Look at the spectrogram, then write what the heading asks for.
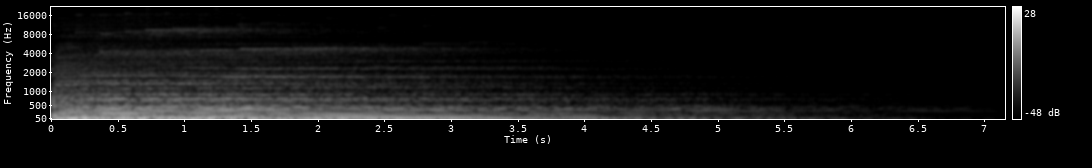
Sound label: Stingers sting gain huge; Hand of Fate 2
